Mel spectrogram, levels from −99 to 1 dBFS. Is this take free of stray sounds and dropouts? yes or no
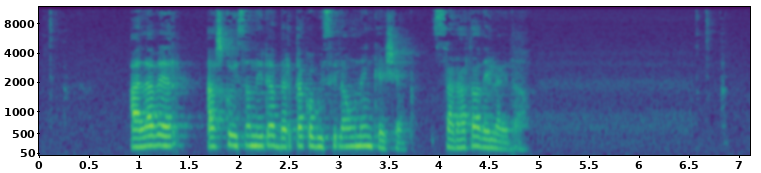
yes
